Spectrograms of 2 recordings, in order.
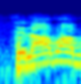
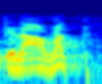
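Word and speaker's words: تلاوة: Tilawa means to recite, which we call in Urdu tilawat. In Arabic we have to pronounce it as tilawa.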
